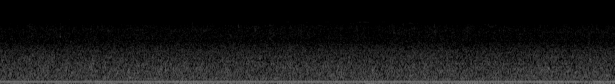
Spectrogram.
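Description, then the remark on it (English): A slow river flows below a gently sloping bank on a sunny summer day, with a soft, continuous wash of water, steady and unbroken throughout, with a faint low hum beneath it and no voices. “In front of you is a bank that slopes gently down into a slow flowing river.”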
